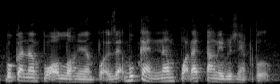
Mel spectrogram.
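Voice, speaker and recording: A religious teacher with a Malaysian Malay accent delivers a Sufi lecture in a fairly high, dark-toned voice at a rapid-fire pace. He explains patiently, repeats phrases for emphasis, and keeps turning back to address his listeners.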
